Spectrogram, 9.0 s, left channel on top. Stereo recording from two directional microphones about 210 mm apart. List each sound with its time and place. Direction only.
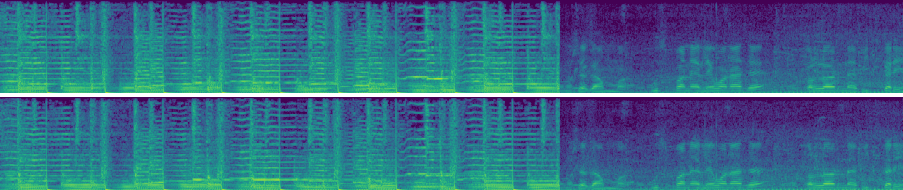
0.1 s music: centre (ahead or behind)
6.7 s speech: centre (ahead or behind)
